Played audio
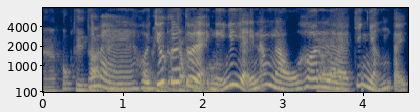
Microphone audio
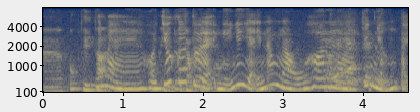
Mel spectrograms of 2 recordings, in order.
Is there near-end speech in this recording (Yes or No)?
Yes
